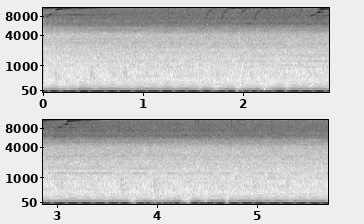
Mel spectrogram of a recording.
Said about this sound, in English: Now, if you listen to bottlenose dolphins, they're much smaller and make higher frequency clicks and whistles. So now I'll play a recording of a bottlenose dolphin pod.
